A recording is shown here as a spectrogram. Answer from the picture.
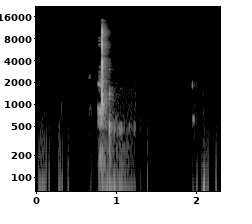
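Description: Near silence, broken once, about a second in, by a single short click.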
